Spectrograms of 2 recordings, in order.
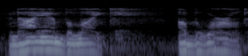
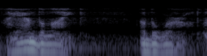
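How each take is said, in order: First: Much softer and lower, reverent; hushed solemn quote. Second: Even softer, low reverent repeat; near-hushed echo. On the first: Preacher softly repeating Jesus to the congregation. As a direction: let the words fall to a hush. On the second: Preacher echoing the verse in a hush to the church. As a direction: let it fade to almost nothing. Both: Acted.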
